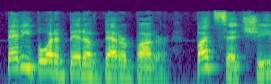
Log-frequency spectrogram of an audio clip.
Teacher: you do not hear any T sounds TT they're only D's d d which your voic go over · notice that you do not hear any T sounds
